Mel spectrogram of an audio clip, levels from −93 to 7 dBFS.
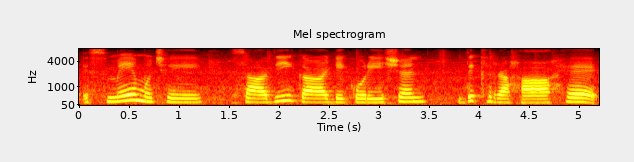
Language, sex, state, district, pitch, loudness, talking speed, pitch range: Hindi, female, Madhya Pradesh, Katni, 200 Hz, -15 LUFS, 90 wpm, 185-225 Hz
